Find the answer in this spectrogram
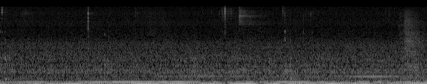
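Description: Low steady hum with faint background hiss: the quiet room tone of a computer-recorded call, with a faint click a little over two seconds in.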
